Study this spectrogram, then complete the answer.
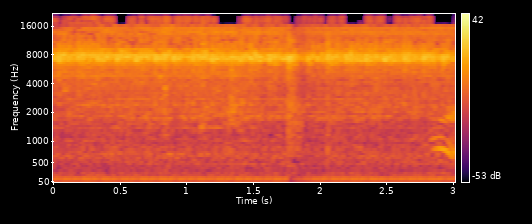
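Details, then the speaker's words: Red 140 garden tractor idling after a strong full-throttle crank on a new John Deere dealer solenoid, replacing repeatedly failed solenoids: steady low even idle hum, no misses, knocks or hunting; normal idle. "that was a strong crank that throttle was all the way up yeah all right look at her turn like a kitten now"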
